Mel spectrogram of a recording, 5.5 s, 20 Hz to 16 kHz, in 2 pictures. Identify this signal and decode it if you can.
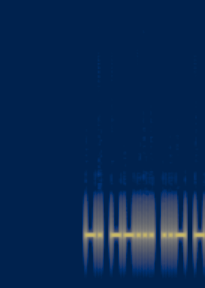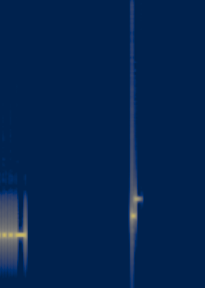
Morse code, heard as a keyed tone, about 28 wpm, 700 Hz. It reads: N7UX
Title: USA Call Signs - 4x Character Spacing - 28wpm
